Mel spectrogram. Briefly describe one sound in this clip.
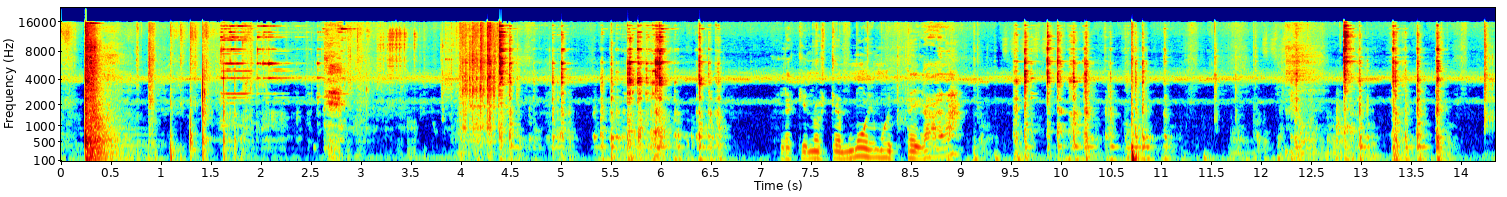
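Metal tools clink and rattle against a wheel.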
